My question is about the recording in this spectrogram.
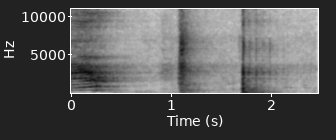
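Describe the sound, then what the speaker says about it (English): A worker bangs on a bedroom door at 4 a.m., two sharp, heavy thuds about half a second apart, close and loud, following a brief voice at the start. "a worker comes and bangs on my door"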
